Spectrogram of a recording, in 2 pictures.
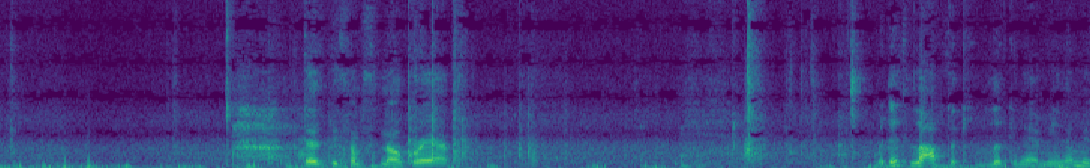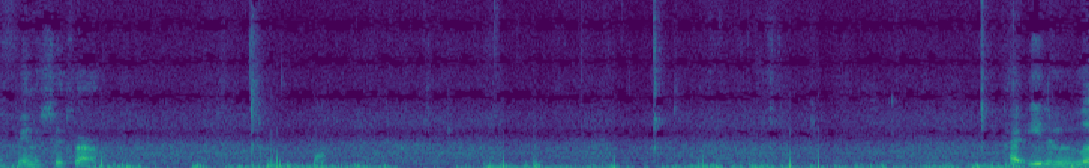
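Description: Crab shells crack and snap as hands break crab legs.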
